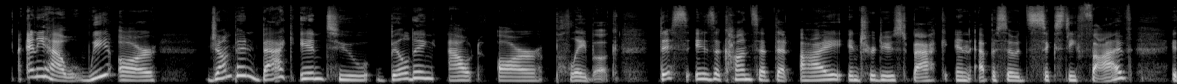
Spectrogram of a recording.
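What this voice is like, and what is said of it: Slightly off, sore-throated voice. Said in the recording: “My throat is a little bit sore ... my vocal cords are like, sis, what's happening? ... I sound a little weird, weirder than normal”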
